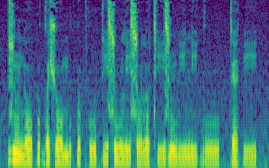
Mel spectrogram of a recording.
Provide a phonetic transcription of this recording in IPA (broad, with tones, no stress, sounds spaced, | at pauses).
z ũ˦˨ n oː˨ p ʊ˦ ɡʷ ɛ˨ ʃ oː˨ m u˨ k͡p ʊ˨ pʰ uː˨˦ k i˦ s uː˦ l i˨ s o˨ l o˦ tʰ iː˨ z ũ˦ β iː˦ n iː˦ ɡ͡b uː˦ | k ɛ˦ k͡p i˨˦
